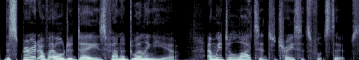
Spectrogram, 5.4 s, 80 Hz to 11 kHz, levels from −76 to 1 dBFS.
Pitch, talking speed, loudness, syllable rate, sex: 215 Hz, 180 wpm, -16 LUFS, 4.9 syllables/s, female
